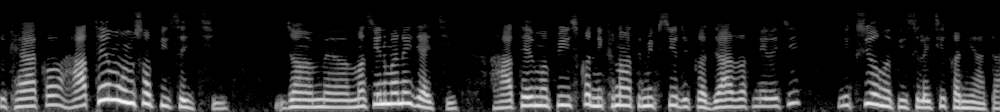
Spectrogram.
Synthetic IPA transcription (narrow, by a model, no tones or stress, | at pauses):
sukʰakəɦat̪ʰemeɦəmsəb̚pisəjt͡ʃʰi | d͡ʒəməsinmenɛd͡ʒajt͡ʃʰi | ɦat̪ʰemepiskənikʰnat̪miksiɾkəd͡ʒaɾːəkʰneɾət͡ʃʰi | miksijomepislɛt͡ʃʰikənijaʈa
